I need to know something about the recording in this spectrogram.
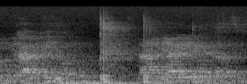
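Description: Low, untranscribed talk among people at a meeting table, with two short, sharp clicks about a second in, a little under half a second apart.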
